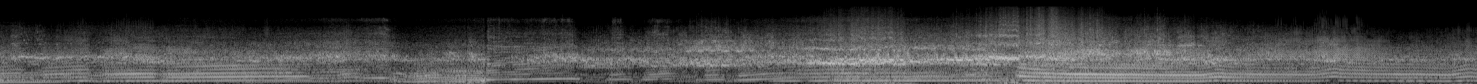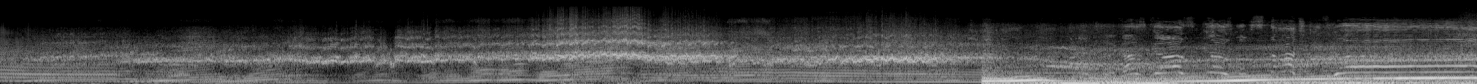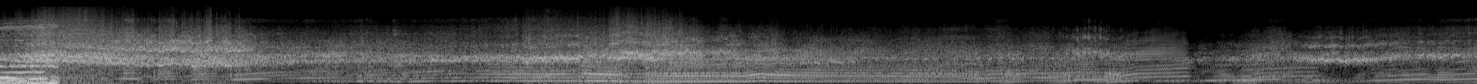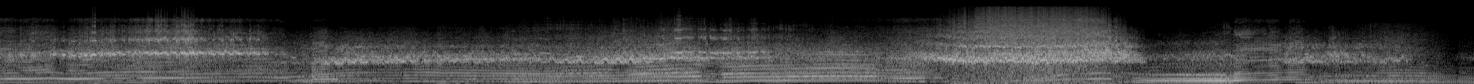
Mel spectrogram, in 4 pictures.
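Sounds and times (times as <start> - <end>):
car engine revving: 24.6 - 30.6.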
